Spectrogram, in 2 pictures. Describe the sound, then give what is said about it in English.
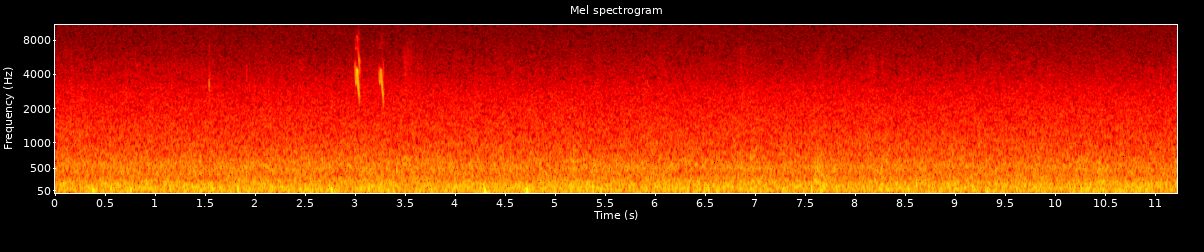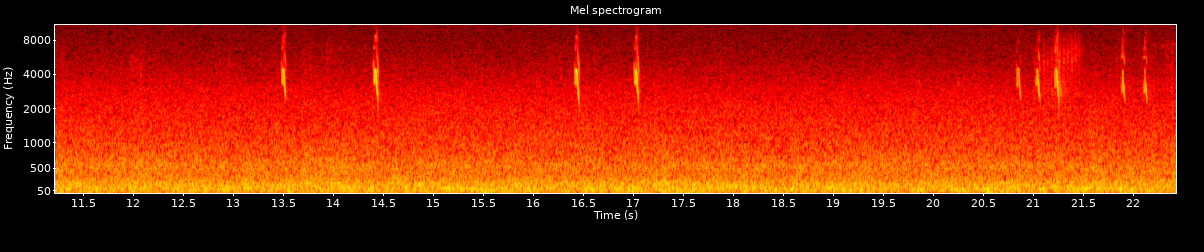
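A wild female crossbill, light-coloured with a left-crossing bill, gives short, sharp high-pitched call notes, singly and in pairs, ending in a quick burst of several. The calls sound faint over a steady low rumble of wind. “Wild bird. Wild bird. Left crossing bill.”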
